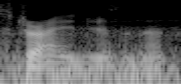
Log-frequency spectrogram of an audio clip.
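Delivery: usual speaking voice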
